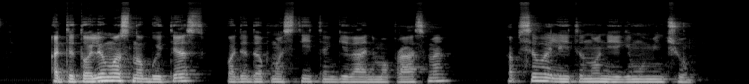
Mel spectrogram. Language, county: Lithuanian, Kaunas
